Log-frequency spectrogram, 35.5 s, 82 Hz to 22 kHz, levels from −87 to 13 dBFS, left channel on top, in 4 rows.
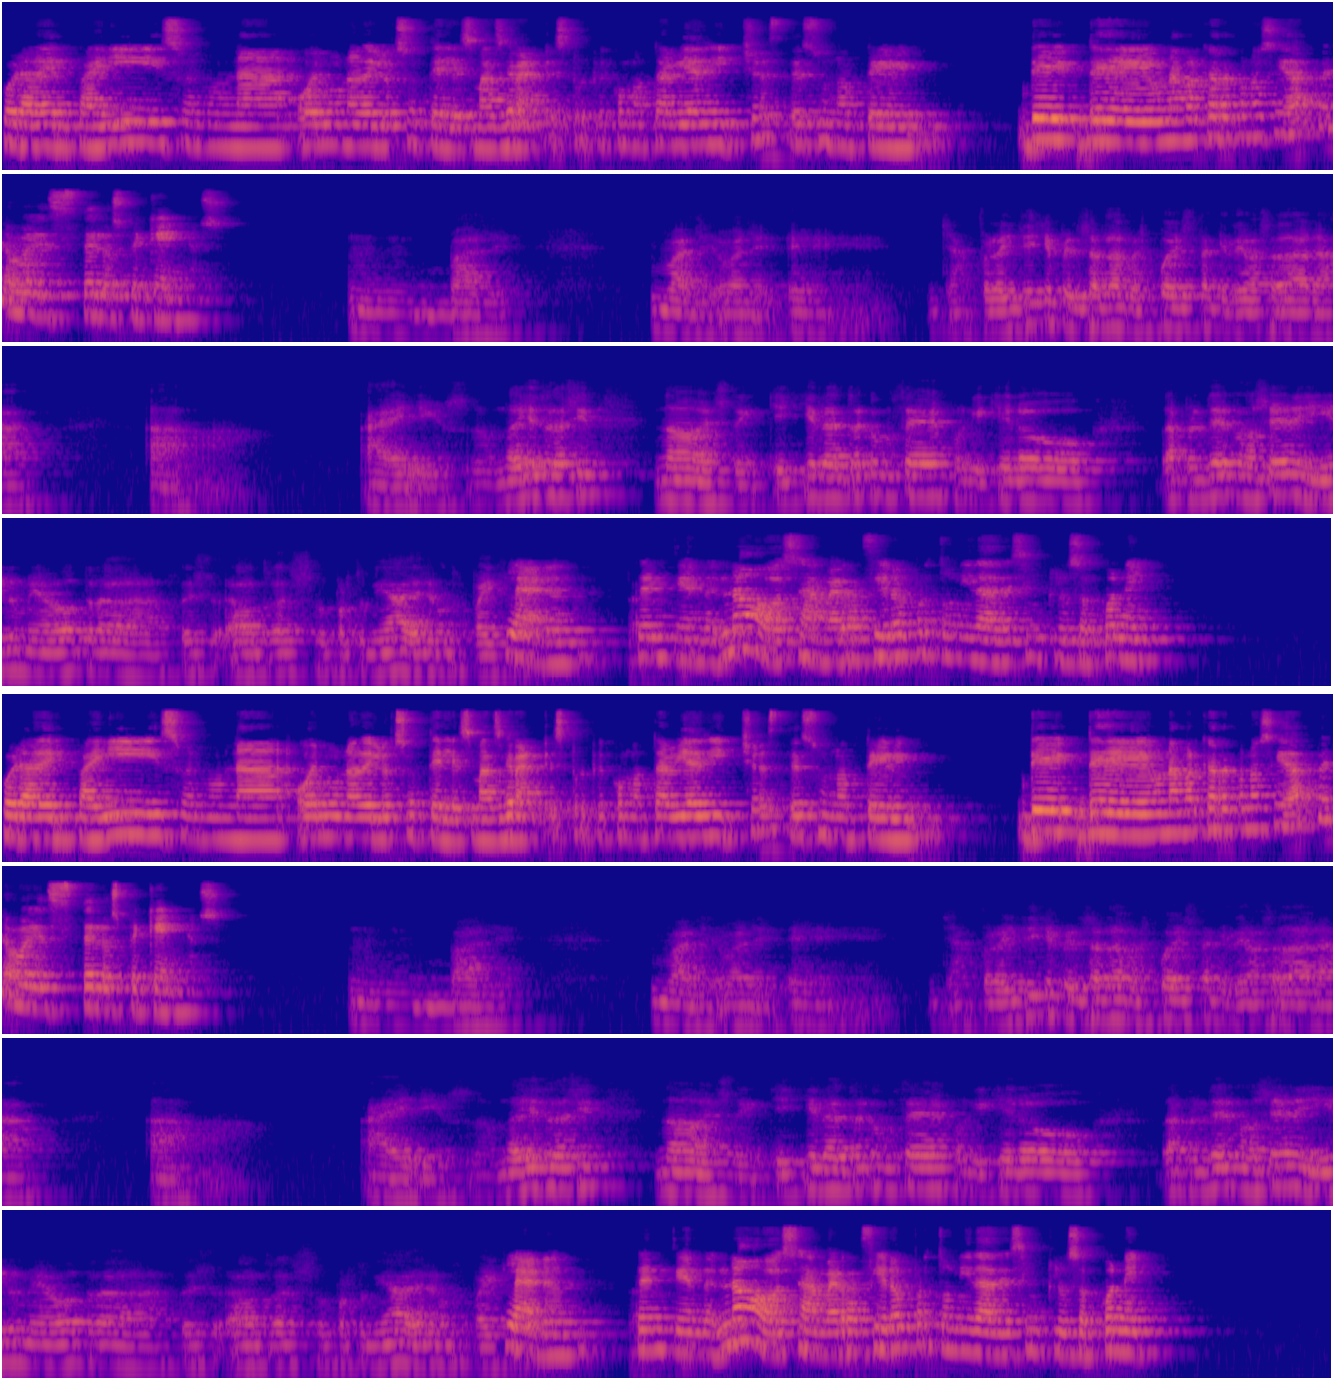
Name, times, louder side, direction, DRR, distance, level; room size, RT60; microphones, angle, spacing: voice 1, 0.0-6.2 6.8-10.3 30.0-30.4 30.9-34.2, right 3 dB, 85° right, 3 dB, 0.8 m, -32 dB
voice 2, 11.2-12.3 13.2-14.7 15.1-17.9 18.7-19.3 20.2-25.2 25.5-30.0 31.1-31.2, left 2 dB, 75° left, 2 dB, 0.9 m, -41 dB
3.5 x 3.0 x 3.9 m, 0.69 s
head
